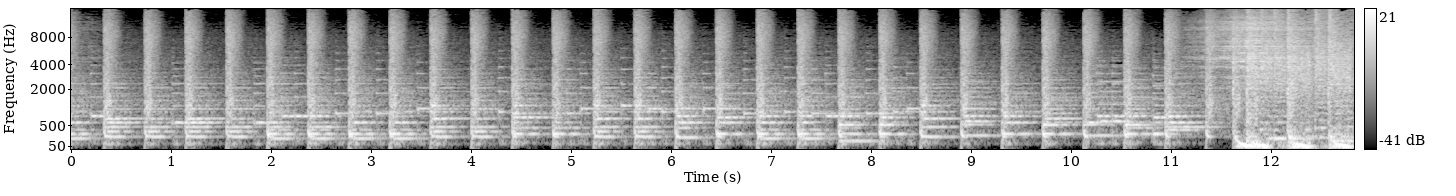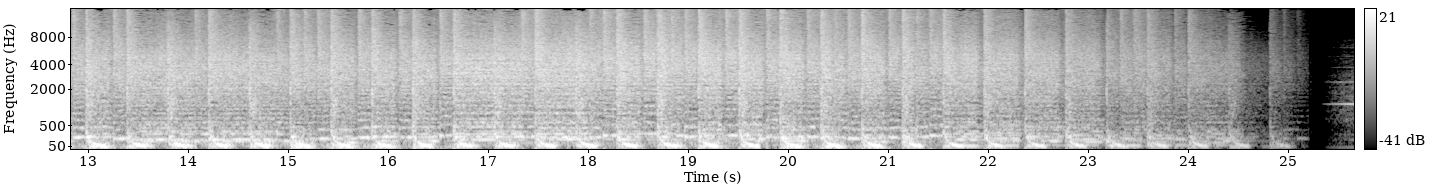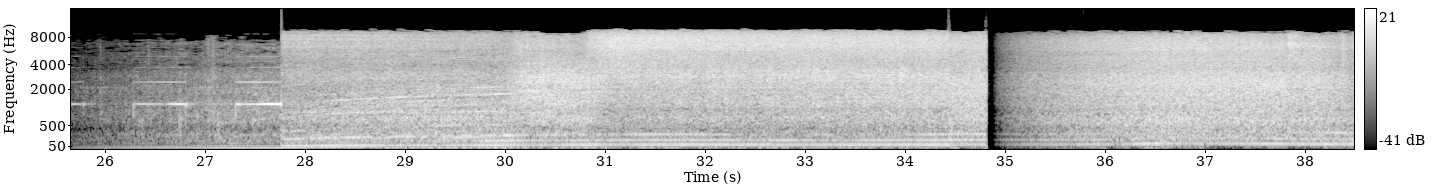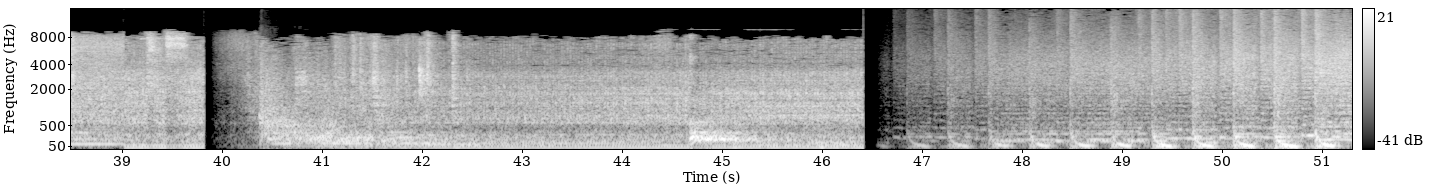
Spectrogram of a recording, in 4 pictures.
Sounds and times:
Truck: 0.0s - 51.3s.

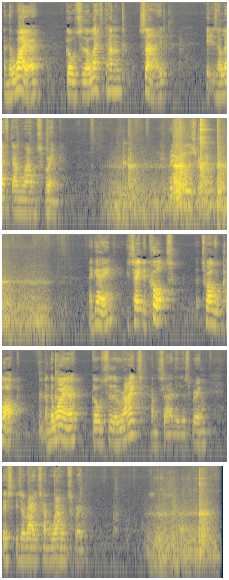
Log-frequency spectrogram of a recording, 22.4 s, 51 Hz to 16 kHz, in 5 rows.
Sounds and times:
Speech: 0.0s - 3.4s, 4.1s - 5.8s, 7.8s - 8.8s, 10.7s - 19.8s.

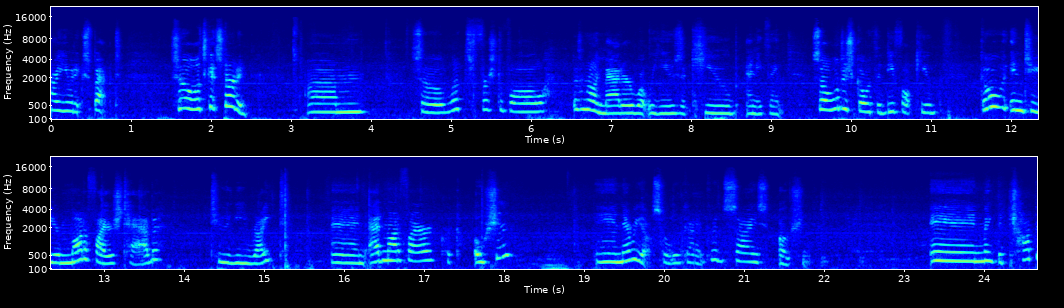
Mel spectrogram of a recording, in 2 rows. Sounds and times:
Speech: 0.0s - 0.9s, 1.5s - 2.5s, 3.1s - 21.9s, 23.3s - 24.6s.

